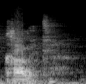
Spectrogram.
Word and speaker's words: college: 都是啊第一个音节 college，同事啊，也可以当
